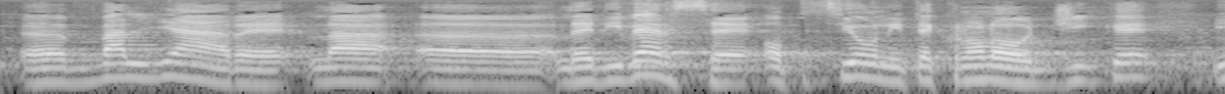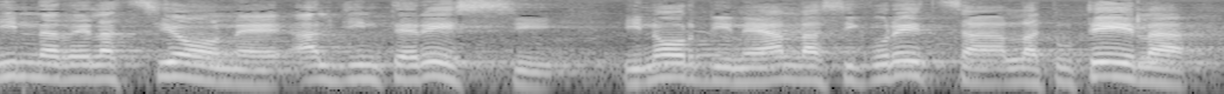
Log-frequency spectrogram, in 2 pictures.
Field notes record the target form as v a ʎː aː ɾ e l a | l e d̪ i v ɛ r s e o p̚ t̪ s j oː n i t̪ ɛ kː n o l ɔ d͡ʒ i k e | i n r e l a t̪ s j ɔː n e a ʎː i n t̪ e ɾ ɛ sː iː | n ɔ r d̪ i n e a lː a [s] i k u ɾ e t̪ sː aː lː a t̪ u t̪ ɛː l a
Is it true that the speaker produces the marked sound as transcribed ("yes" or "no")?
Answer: yes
